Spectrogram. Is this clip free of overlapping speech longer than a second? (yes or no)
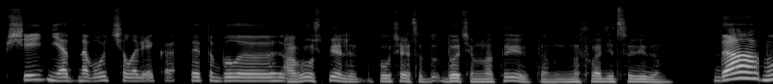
yes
